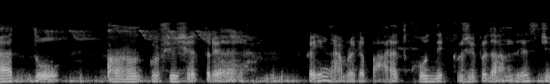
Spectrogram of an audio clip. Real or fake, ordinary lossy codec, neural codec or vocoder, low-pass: fake; none; vocoder, 22.05 kHz, 80 mel bands, HiFi-GAN; 7.2 kHz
